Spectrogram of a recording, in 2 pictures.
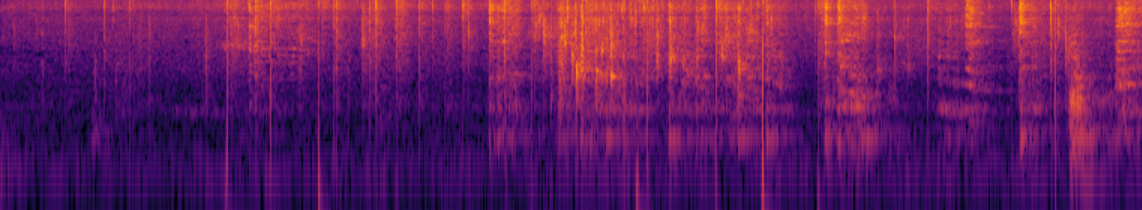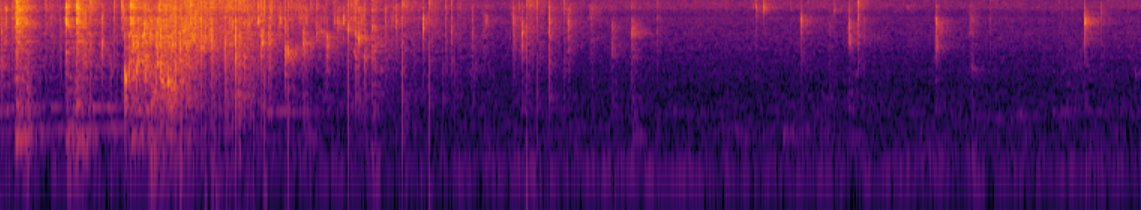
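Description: Bay leaves, two pieces of dried chili and whole cumin crackle and sizzle in hot mustard oil, with irregular clinks and scrapes of a stirring utensil against the pan, rising to a louder burst midway before settling.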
